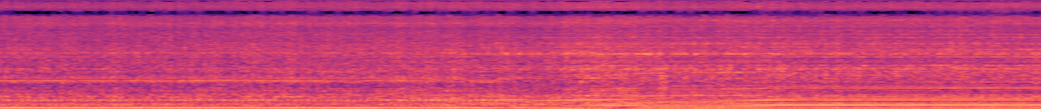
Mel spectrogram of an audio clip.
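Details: Outboard on a newly bought used Gheenoe, maiden voyage, reenacting the stall: low even putter at idle, note shifting around four seconds as it drops to neutral, then settling smoothly with no stumbling; it had earlier died in neutral.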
